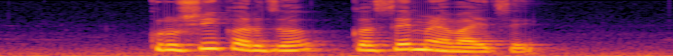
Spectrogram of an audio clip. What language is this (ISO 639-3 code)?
mar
